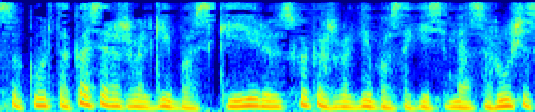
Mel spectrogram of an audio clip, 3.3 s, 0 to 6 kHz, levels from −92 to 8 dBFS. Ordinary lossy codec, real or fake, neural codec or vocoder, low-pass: MP3, 24 kbps; real; none; 5.4 kHz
